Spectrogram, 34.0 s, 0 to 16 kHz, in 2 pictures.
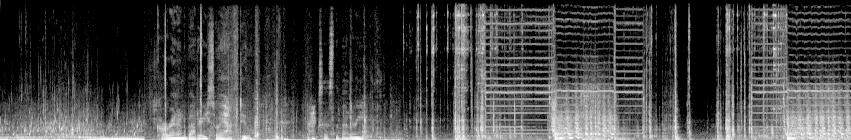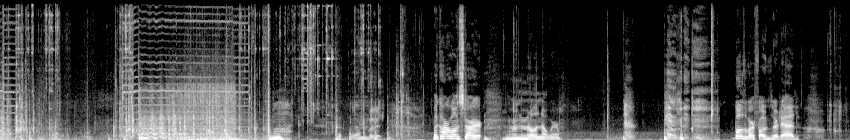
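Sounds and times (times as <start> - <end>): engine starter cranking: 9.2 - 13.1, 14.9 - 17.7, 19.4 - 22.6.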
